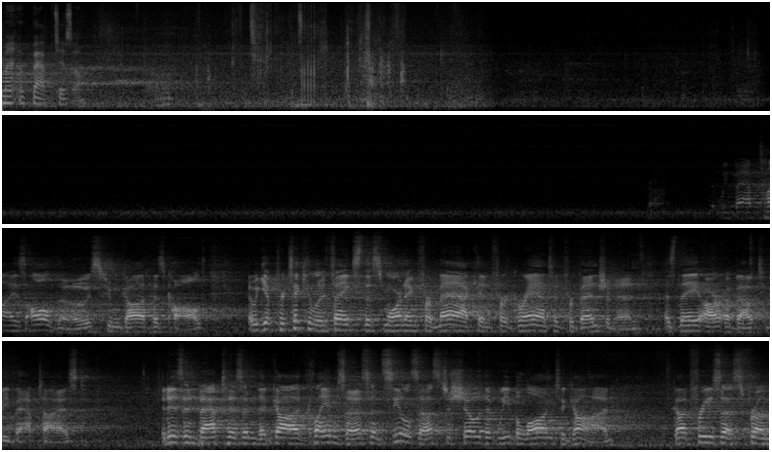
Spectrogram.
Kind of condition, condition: setting, large echoing room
